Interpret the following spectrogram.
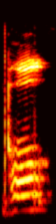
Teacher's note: భో కి మహాప్రాణం ఉంది గమనించండి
